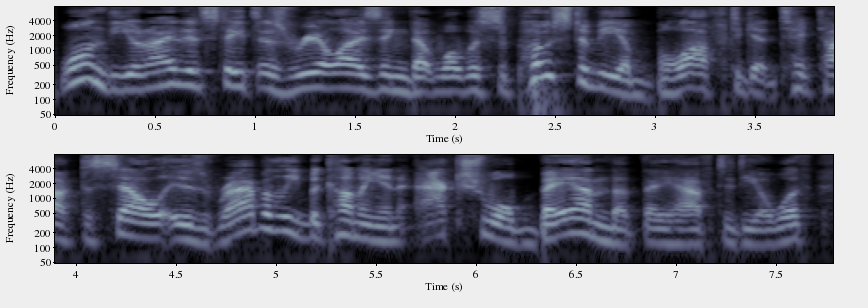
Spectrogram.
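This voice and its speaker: A man with a somewhat high, husky voice delivers opinionated news commentary. He explains briskly, with a sardonic edge. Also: animated, fairly bright tone.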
